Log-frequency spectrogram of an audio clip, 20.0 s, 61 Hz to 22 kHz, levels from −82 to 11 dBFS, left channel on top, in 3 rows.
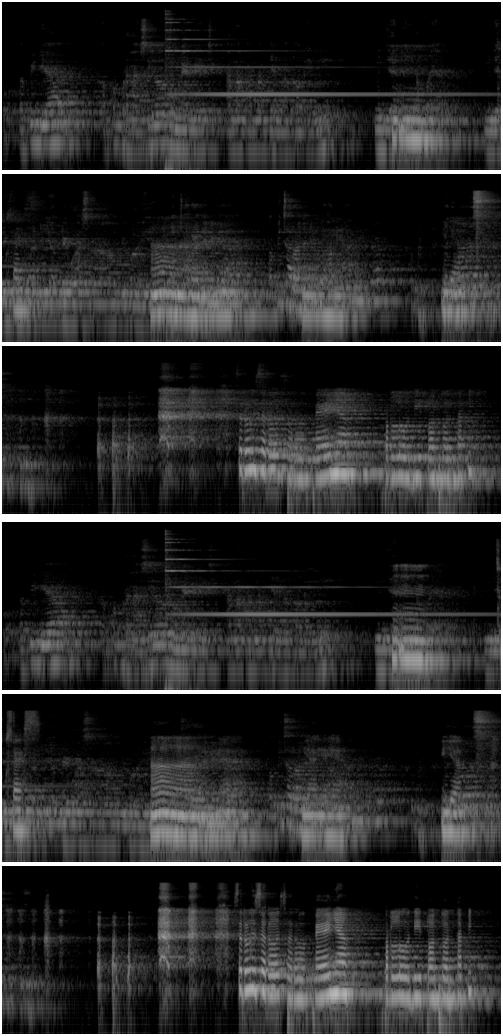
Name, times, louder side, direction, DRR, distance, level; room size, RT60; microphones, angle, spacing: voice 1, 0.2-4.4 5.0-5.9 6.4-9.9 10.2-11.8 12.1-13.7 17.6-17.9 18.3-18.4, left 1 dB, 85° left, -3 dB, 1.7 m, -46 dB
sound 1, 2.2-7.1, right 2 dB, 15° right, 1.3 m, -48 dB
voice 2, 5.2-5.7 6.8-6.9 8.6-9.9 10.6-11.2 12.5-12.8 15.4-17.9 18.4-19.6, right 4 dB, 60° right, 9 dB, 0.4 m, -32 dB
8.7 x 8.2 x 2.7 m, 2.2 s
head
